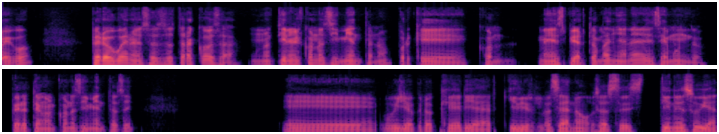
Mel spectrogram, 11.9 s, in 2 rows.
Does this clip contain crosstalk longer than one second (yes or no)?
no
